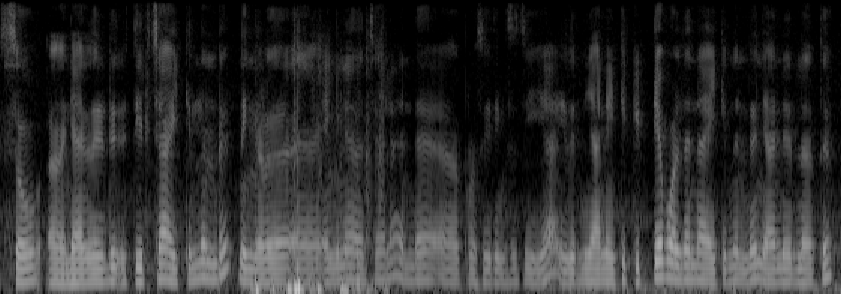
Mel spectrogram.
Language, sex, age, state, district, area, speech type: Malayalam, male, 18-30, Kerala, Thrissur, urban, spontaneous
